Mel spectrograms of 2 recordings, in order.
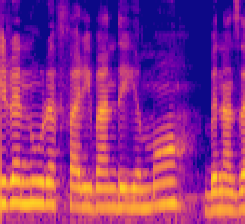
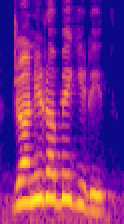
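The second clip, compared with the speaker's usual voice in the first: loud, higher narrated shout; 4 semitones higher, 6 dB louder than usual. A narrator's reading. Bewildered Ivan giving in, calling to catch the criminal, shouting. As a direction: raise the alarm with a contained shout. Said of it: "تسلیم شد و فریاد زد".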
